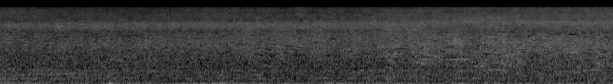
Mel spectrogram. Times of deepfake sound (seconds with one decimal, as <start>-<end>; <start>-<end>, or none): 3.8-6.1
